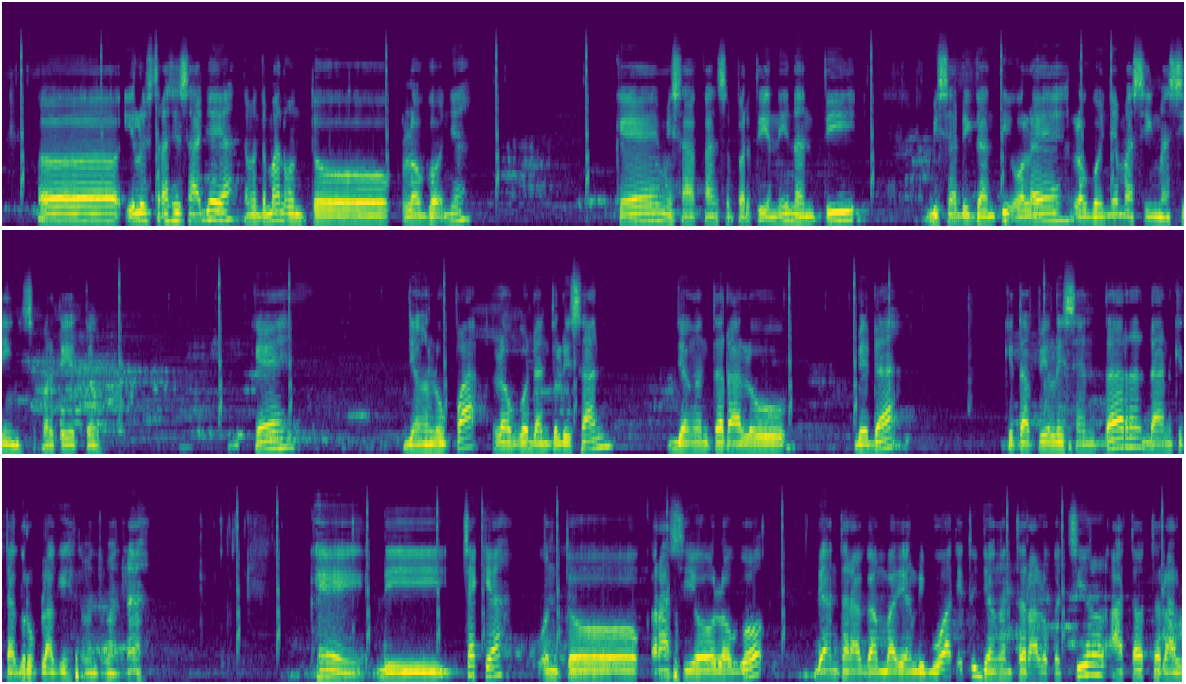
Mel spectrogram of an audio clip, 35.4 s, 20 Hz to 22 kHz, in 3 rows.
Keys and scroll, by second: 3.7 v, 12.3 ctrl+g, 23.7 ctrl+g.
